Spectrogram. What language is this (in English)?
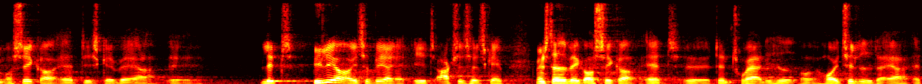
Danish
